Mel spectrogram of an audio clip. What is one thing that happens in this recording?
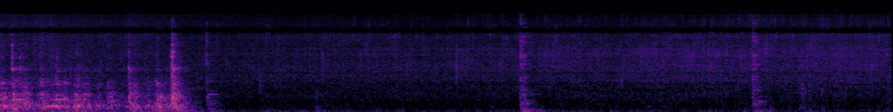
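Food sizzles gently in a hot pan.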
